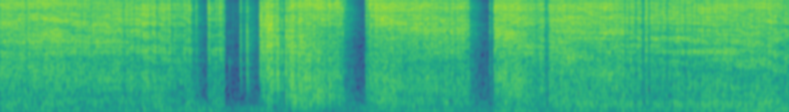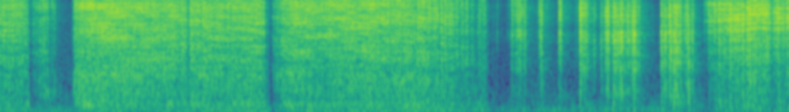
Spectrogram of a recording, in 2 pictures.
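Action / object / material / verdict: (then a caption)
scrape / nylon velcro strap / nylon / none. A black-gloved hand grips a purple nylon velcro strap fastened on grey fabric and rips the layers apart. Long, bright, crackling tearing runs in several stretches, broken by brief silent gaps. It ends in a quick series of short rips.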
